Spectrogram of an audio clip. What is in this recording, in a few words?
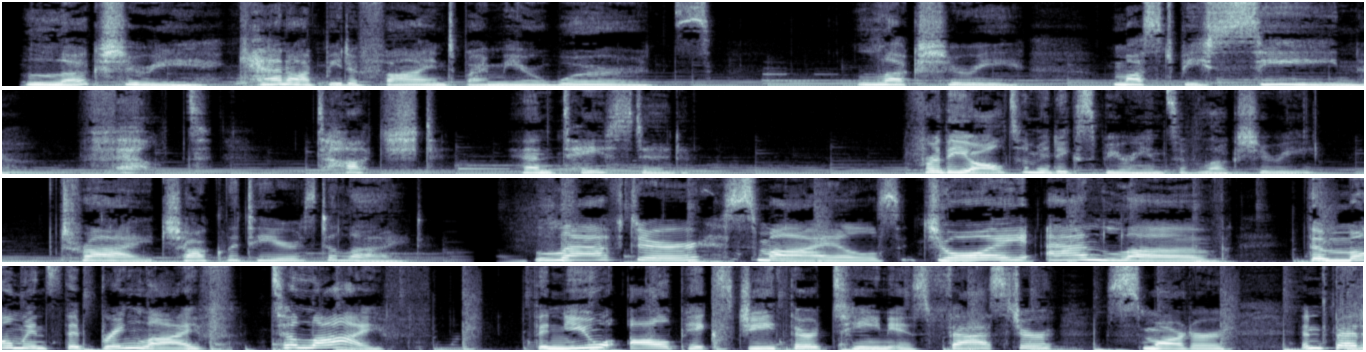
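American TV commercial; US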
